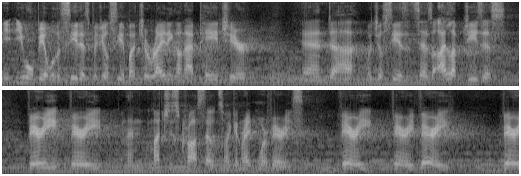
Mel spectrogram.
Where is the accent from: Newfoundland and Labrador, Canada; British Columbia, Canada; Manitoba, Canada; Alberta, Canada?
Manitoba, Canada; also born or lived in Ontario; When I was 10, we moved from Ontario to Manitoba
